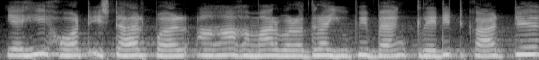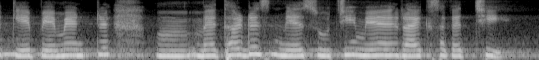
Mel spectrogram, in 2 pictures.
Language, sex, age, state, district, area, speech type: Maithili, female, 30-45, Bihar, Purnia, rural, read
